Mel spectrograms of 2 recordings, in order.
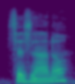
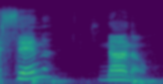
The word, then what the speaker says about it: Czinano: Czinano? No. Oh, dang. See? It's not just Okay, me. so the C is pronounced like an S, and the Z is silent. So it's like Czinano.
